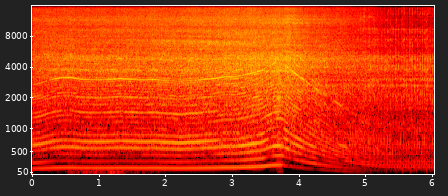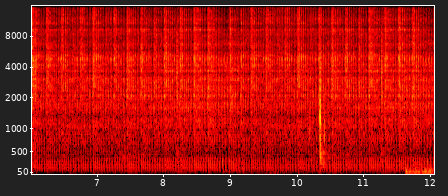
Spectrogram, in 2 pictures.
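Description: Chainsaw on a chainsaw mill running at full throttle as it rips lengthwise through a squared timber, its pitch creeping slightly upward. About four seconds in the throttle is let go and the engine winds down, leaving a quieter hiss with a single click near the end.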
